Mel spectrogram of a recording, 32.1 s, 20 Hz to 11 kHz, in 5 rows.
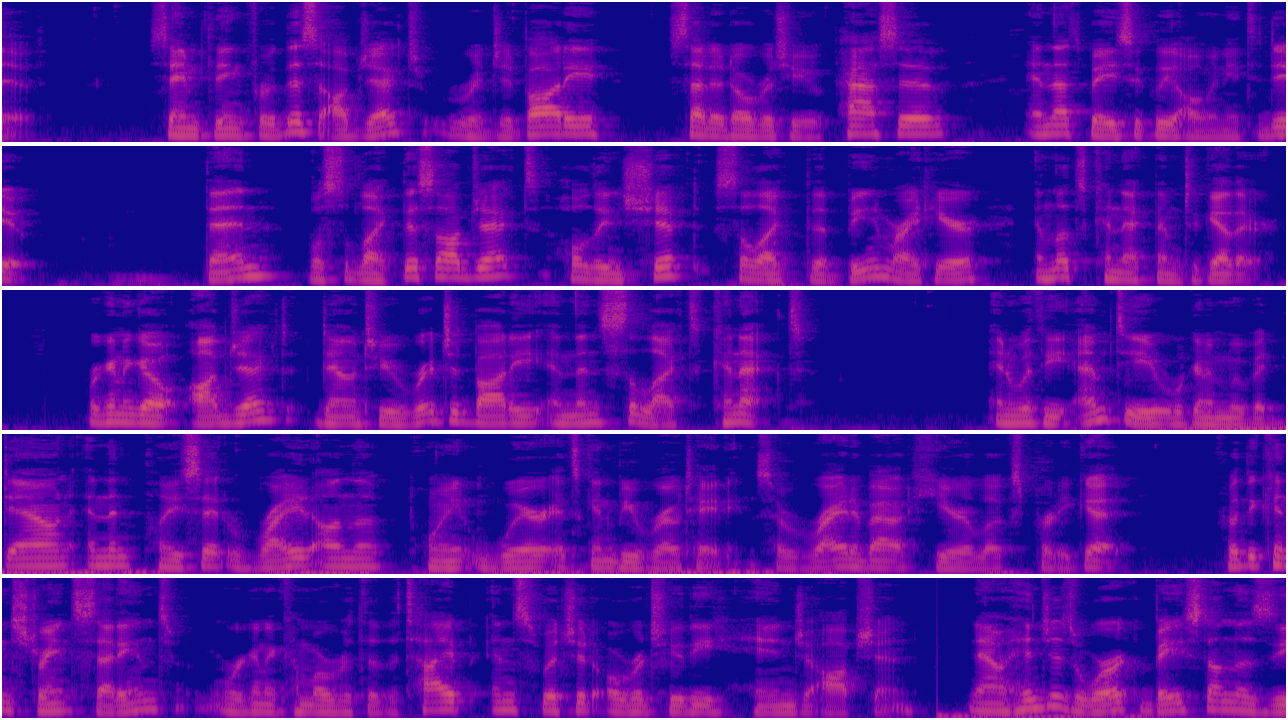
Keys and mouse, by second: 0.4 click, 2.4 drag, 3.2-4.2 drag, 5.2-6.2 middle drag, 6.7 shift+middle drag, 7.9 click, 9.8 shift+click, 13.6-16.3 drag, 17.7 middle drag, 18.2 shift+middle drag, 18.6 g, 19.6 g, 20.9 KP_1, 21.5 z, 22.7 g, 23.9 click, 24.6-25.1 middle drag, 30.3 z.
